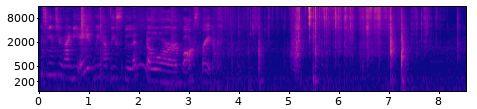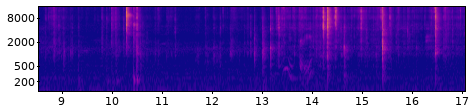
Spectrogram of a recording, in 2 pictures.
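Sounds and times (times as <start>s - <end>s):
cardboard ripping: 5.0s - 7.3s.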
